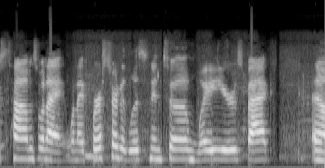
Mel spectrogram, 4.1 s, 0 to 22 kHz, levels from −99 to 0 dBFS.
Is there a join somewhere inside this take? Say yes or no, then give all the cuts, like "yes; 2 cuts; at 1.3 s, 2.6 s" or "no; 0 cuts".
no; 0 cuts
